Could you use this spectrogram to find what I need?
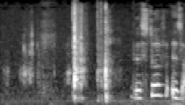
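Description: A hard plastic object knocks against a shelf.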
